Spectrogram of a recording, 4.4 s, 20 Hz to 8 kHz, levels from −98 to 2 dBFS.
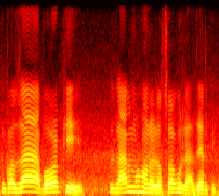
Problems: none marked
